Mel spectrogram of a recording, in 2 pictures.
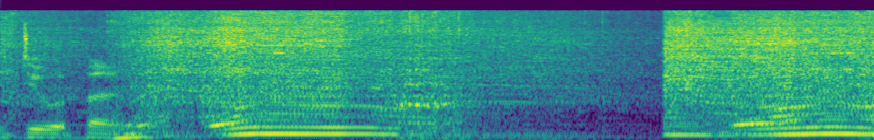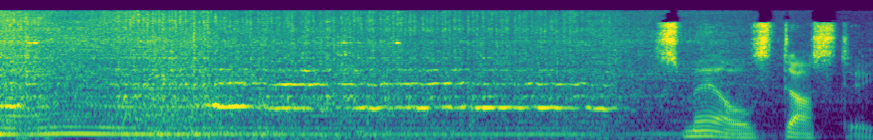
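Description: A car engine revs hard as tyres spin on the spot.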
